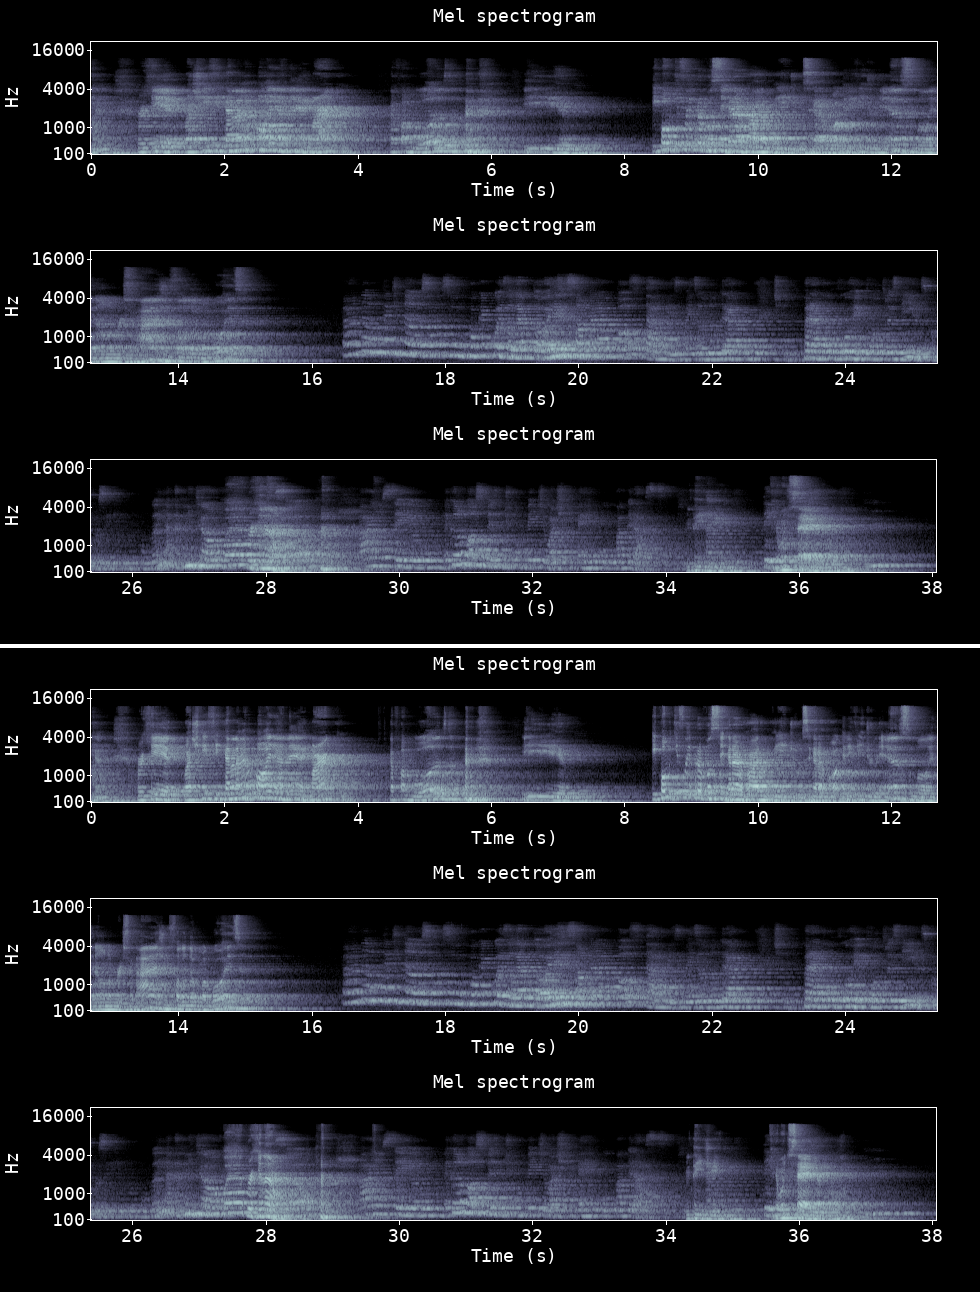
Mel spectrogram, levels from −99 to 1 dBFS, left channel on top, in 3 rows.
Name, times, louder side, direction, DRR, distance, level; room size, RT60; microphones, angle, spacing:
voice 1, 0.0-3.9 4.5-6.0 6.5-7.3 8.4-15.1 27.4-28.3 28.8-29.4 34.3-34.9 35.6-36.8, right 2 dB, 90° right, 1 dB, 0.3 m, -31 dB
voice 2, 5.0-5.6 7.2-7.7 16.5-22.8 23.4-27.3 27.9-28.8 29.4-33.7 34.0-34.1 34.6-34.8 35.5-36.6 36.9-37.3, left 1 dB, 10° left, -10 dB, 0.7 m, -39 dB
3.5 x 2.2 x 2.2 m, 2.6 s
head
